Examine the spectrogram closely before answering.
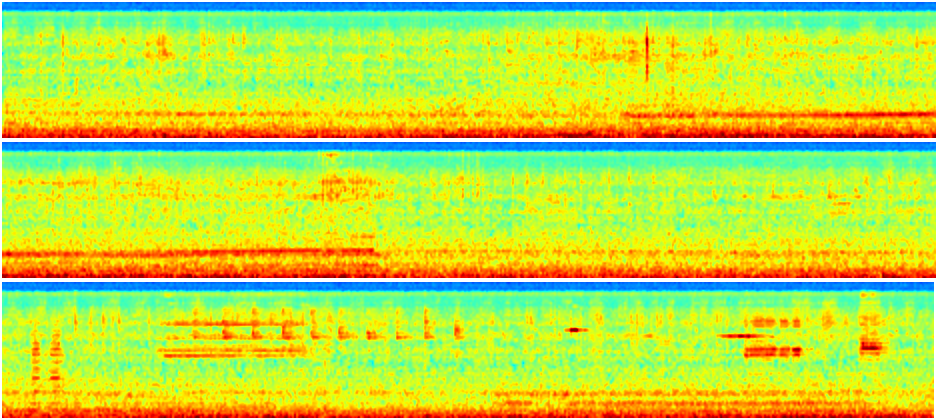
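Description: Steady engine and road rumble heard from inside a car moving through slow town traffic. A faint whine rises slowly for several seconds in the middle, and a few short high-pitched tones sound in the last third.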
